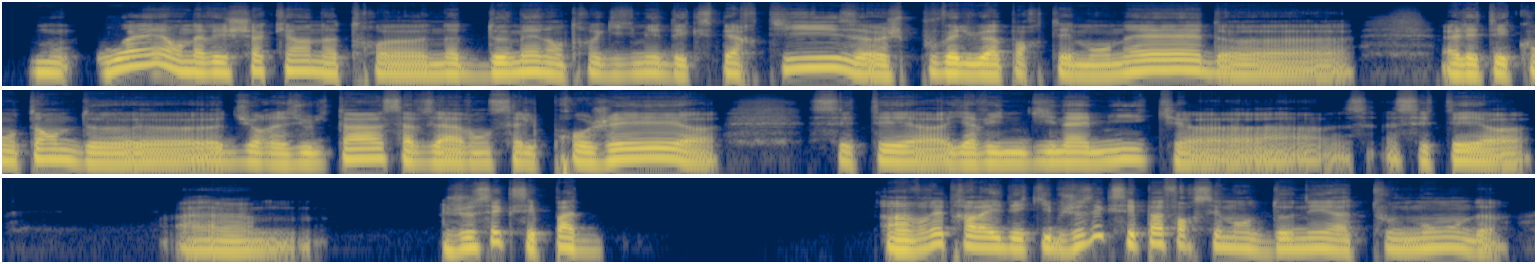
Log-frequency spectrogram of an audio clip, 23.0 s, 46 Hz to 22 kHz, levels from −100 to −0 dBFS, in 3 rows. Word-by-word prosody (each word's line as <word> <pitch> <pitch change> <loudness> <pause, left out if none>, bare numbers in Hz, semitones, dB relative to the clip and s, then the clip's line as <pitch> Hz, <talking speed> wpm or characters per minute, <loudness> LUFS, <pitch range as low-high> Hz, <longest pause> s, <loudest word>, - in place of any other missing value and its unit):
Mmh, 135 -1 0 0.2
ouais, 200 - +3
on 160 -9 +3
avait 130 0 +3
chacun 150 +2 -1
notre, 130 -4 -4
heu, - - 0
notre 120 0 -1
domaine, 130 +5 +3
entre 125 +1 -3
guillemets, 120 +3 -3
«d'expertise», 155 - -1
heu, 115 - +4
je 110 - -3
pouvais 130 -2 +3
lui 120 0 +5
apporter 120 +1 -1
mon 110 +1 0
aide, 155 0 +4
heu, 115 +1 -3 0.5
elle 120 -1 +2
était 120 +1 +1
contente 140 +2 -1
de 110 - 0
du 120 +1 -3
résultat, 110 +8 +1
ça 130 - 0
faisait 120 0 0
avancer 115 +1 -1
le 110 - -1
projet, 145 +7 +3
heu, 130 - 0 0.5
c'était, 125 - -1
heu, 125 - 0
il - - -1
y - - +2
avait 115 +1 +2
une 115 0 +1
dynamique, 120 +5 0
heu, 110 - -1 0.8
c - - -18
c'était, 65 -1 -1
heu, - - -1 0.9
hem, 115 -1 -4 0.7
je 130 +4 +1
sais 205 +9 +1
que - - -14
c'est 125 - +1
pas 140 +3 +3
d 110 -1 -12 1.4
un 120 - +5
vrai 130 +10 +2
travail 150 -5 +4
d'équipe, 130 +1 -1
je 155 - 0
sais 320 - +1
que 325 - -13
c'est 180 - +3
pas 185 +1 +3
forcément 155 -6 -2
donné 130 +3 -1
à 120 - -1
tout 125 +3 -8
le - - -2
monde, 135 -1 -2
125 Hz, 170 wpm, -23 LUFS, 115-145 Hz, 1.4 s, lui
